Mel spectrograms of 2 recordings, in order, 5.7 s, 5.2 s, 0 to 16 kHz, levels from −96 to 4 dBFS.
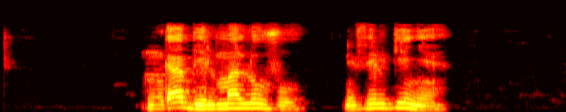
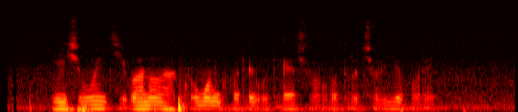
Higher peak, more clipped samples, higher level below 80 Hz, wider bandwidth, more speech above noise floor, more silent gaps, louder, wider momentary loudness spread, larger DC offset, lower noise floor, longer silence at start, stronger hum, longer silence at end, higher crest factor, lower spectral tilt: first, 0 dBFS vs -16 dBFS; neither; about the same, -58 dBFS vs -54 dBFS; about the same, 7.2 kHz vs 6.8 kHz; first, 69 dB vs 26 dB; neither; first, -19 LUFS vs -41 LUFS; second, 15 LU vs 18 LU; neither; first, -87 dBFS vs -67 dBFS; first, 1.45 s vs 0.3 s; neither; first, 1.2 s vs 0.5 s; about the same, 22 dB vs 26 dB; second, -5.5 dB/octave vs -10.5 dB/octave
